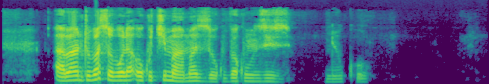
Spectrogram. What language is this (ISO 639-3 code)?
lug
